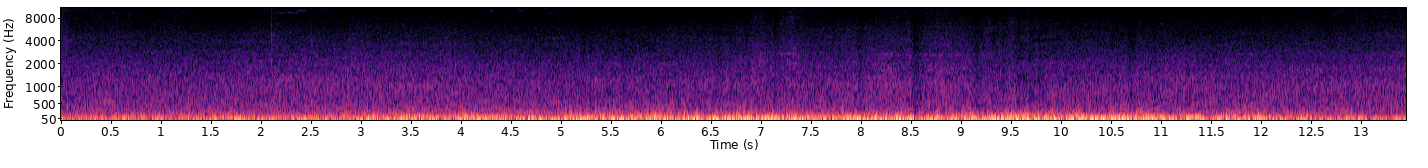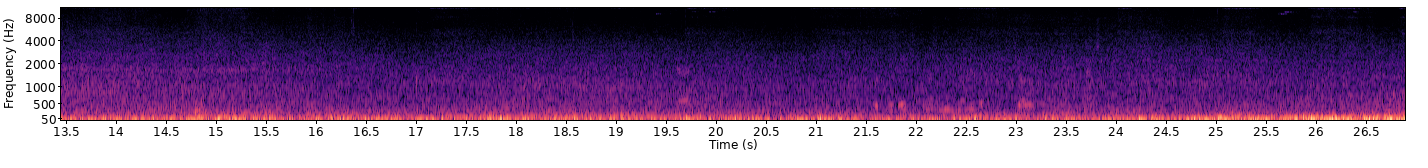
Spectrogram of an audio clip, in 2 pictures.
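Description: Traffic rumbles steadily in the distance.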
